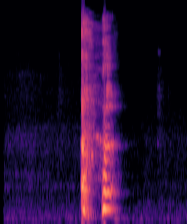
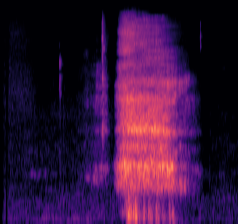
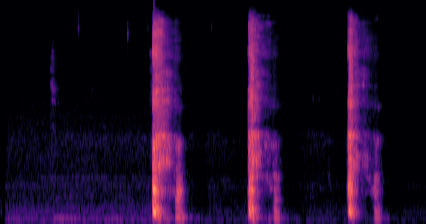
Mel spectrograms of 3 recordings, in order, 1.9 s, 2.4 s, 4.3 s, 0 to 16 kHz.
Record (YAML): cough_length: 1.9 s
cough_amplitude: 32768
cough_signal_mean_std_ratio: 0.26
exhalation_length: 2.4 s
exhalation_amplitude: 26727
exhalation_signal_mean_std_ratio: 0.44
three_cough_length: 4.3 s
three_cough_amplitude: 32768
three_cough_signal_mean_std_ratio: 0.23
survey_phase: beta (2021-08-13 to 2022-03-07)
age: 45-64
gender: Male
wearing_mask: 'Yes'
symptom_none: true
smoker_status: Never smoked
respiratory_condition_asthma: false
respiratory_condition_other: false
recruitment_source: REACT
submission_delay: 3 days
covid_test_result: Negative
covid_test_method: RT-qPCR
influenza_a_test_result: Negative
influenza_b_test_result: Negative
